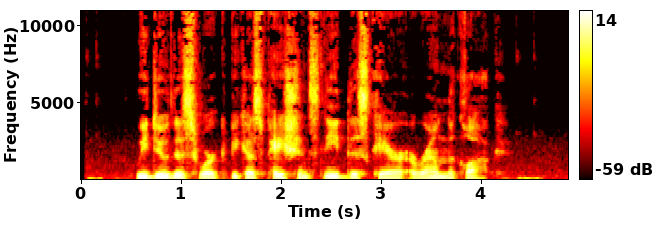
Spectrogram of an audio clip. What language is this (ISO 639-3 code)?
eng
